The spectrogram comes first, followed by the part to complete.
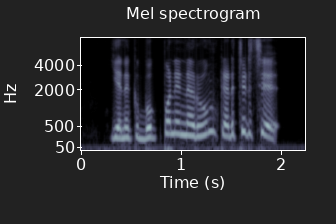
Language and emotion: Tamil, happy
